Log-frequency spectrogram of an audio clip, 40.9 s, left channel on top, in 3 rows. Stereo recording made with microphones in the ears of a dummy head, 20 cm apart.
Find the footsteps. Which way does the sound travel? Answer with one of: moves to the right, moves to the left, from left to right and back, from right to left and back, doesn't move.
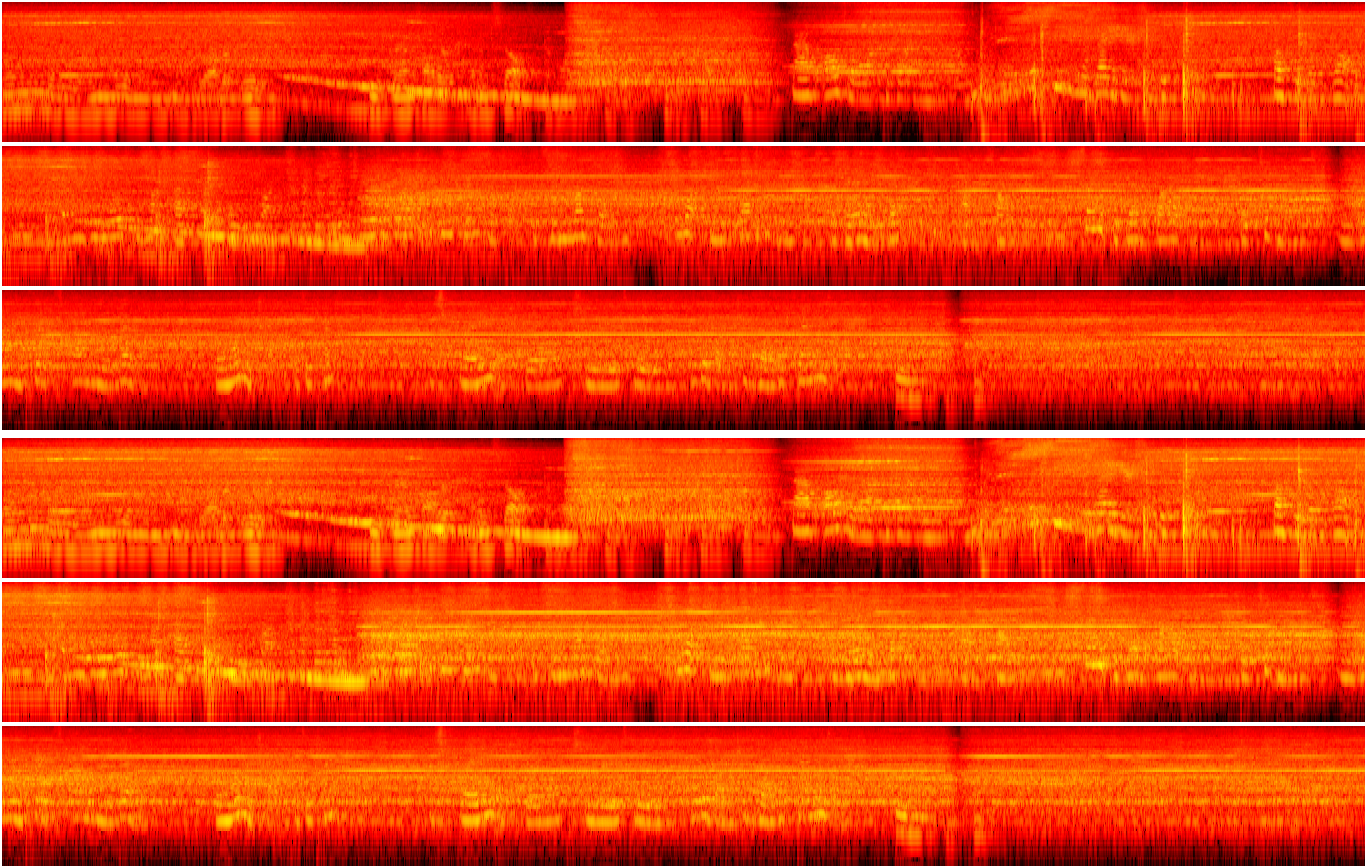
moves to the right.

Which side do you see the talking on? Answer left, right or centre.
centre.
